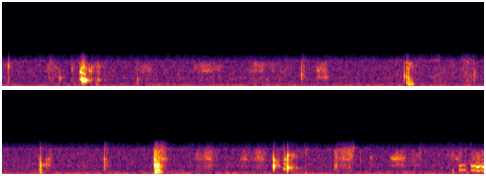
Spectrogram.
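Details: Baby with hiccups: repeated short, abrupt catching sounds at irregular intervals, about six in thirteen seconds, over faint background hum.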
